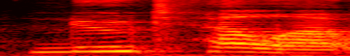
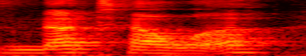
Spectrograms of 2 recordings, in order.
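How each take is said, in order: First: The first syllable does not sound like 'nut'. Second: The first syllable sounds like 'nut'. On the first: This is how Americans say it. The speaker calls it wrong. "when Americans pronounce Nutella Nutella" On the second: The name comes from the word nut. The speaker calls it right. "when it's Nutella. That does make more sense because it's a nut"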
